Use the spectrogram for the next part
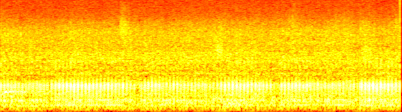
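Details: Little kitten purring contentedly as it is cuddled: a soft, even, vibrating purr rising and falling with each breath, roughly once per second, with nothing else audible.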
